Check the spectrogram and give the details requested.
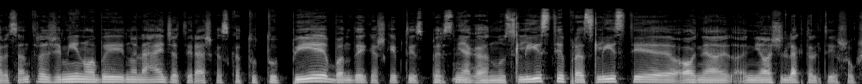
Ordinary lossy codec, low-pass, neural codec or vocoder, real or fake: MP3, 64 kbps; 14.4 kHz; none; real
